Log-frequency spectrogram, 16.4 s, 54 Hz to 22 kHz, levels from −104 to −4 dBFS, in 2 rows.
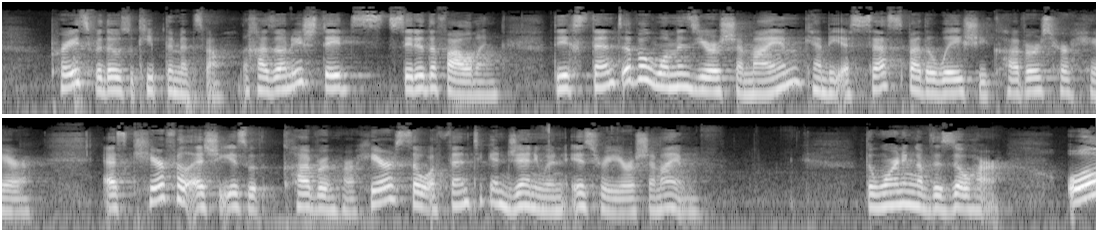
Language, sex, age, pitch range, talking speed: English, female, 30-49, 170-230 Hz, 185 wpm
